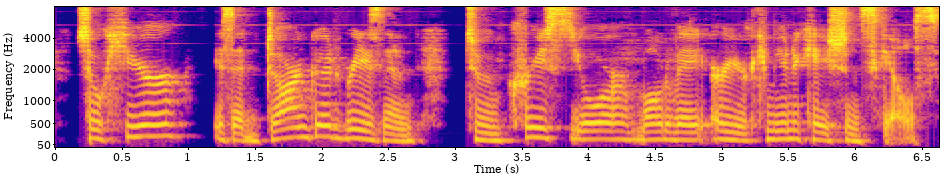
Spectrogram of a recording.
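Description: A woman's fairly low voice, lively in intonation, at a fairly slow pace and very even loudness. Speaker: psychologist podcast host. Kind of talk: solo podcast talk. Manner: intense, passionate.

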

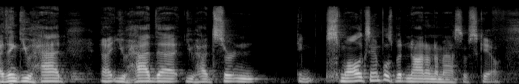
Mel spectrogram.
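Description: In a plain, everyday voice, a man with an American accent talks at a fairly high pitch and fairly quick pace with ordinary pitch variation. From US. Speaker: venture capital investor. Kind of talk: interview.

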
